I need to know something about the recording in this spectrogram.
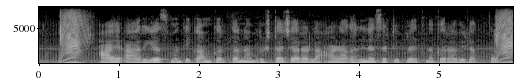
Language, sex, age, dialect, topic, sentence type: Marathi, female, 36-40, Varhadi, banking, statement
